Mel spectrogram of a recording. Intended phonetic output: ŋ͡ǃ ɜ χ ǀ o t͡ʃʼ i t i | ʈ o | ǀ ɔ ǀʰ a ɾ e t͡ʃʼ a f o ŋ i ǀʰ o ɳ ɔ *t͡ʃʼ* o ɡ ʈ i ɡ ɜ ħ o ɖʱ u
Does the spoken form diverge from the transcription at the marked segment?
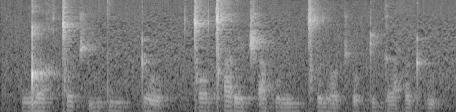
no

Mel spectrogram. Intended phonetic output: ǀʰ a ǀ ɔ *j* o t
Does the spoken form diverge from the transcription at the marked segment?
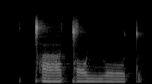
yes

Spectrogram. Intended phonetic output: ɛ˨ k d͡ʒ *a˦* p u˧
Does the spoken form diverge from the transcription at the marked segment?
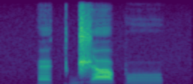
no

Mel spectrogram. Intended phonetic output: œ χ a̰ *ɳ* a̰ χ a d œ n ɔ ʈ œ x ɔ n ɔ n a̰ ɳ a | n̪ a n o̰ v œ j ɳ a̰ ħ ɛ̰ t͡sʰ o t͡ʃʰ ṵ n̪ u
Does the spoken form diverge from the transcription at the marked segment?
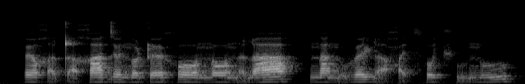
yes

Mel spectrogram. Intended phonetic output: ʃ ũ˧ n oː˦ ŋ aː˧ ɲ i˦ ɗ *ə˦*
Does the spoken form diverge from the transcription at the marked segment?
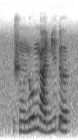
no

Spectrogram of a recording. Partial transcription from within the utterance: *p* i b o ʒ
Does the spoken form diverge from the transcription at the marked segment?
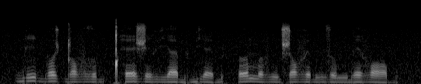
yes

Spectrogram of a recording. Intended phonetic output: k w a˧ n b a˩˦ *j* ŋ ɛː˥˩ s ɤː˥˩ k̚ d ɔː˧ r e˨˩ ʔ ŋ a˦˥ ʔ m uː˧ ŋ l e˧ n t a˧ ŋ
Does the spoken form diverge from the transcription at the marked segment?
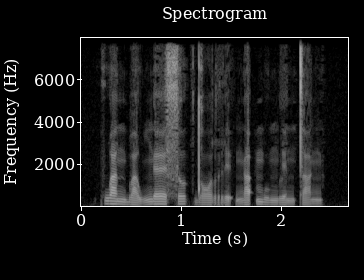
yes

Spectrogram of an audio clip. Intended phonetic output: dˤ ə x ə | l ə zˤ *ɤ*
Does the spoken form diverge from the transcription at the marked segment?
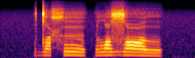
no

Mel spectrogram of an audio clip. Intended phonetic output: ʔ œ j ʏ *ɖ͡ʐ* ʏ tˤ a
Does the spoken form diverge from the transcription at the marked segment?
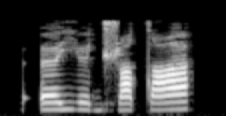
yes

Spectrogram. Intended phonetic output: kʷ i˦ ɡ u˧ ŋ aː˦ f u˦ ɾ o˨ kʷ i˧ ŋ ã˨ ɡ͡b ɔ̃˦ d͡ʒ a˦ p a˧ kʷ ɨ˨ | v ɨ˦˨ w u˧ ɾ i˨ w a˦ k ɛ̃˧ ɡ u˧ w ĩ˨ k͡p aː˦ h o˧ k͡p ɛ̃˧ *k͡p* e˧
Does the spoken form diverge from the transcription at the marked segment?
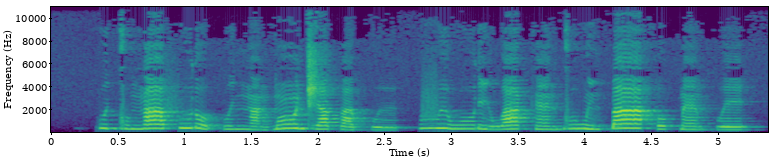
yes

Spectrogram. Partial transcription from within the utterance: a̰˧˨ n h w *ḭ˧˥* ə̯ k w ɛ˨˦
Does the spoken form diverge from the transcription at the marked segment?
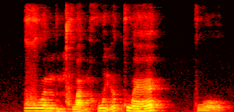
no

